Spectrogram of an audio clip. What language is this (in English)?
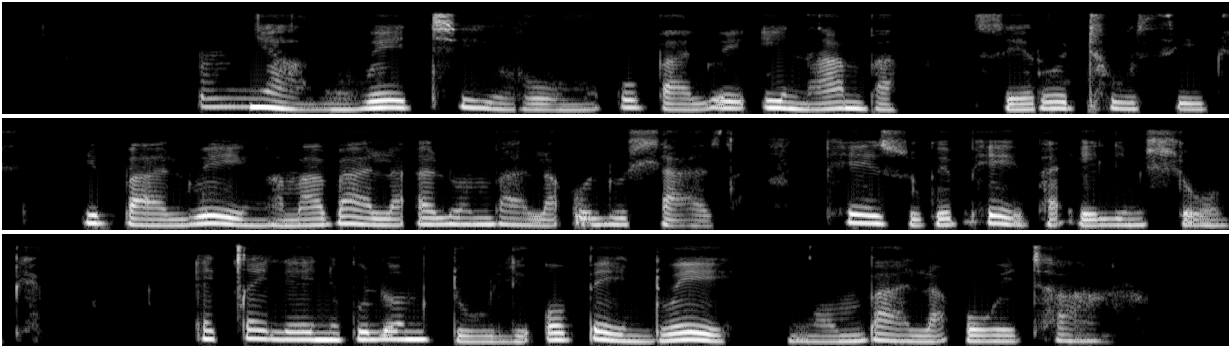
North Ndebele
